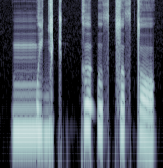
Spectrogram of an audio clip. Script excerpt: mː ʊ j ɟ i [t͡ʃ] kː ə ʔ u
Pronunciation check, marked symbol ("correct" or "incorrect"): correct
